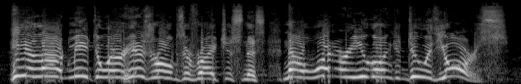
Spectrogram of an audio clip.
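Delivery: forceful, ringing sermon delivery; full-force preaching. Real, not acted. Preacher urging the church to roll the stone away, preaching hard. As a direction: preach it out with driving conviction.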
